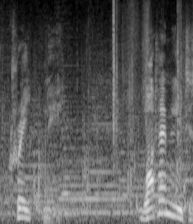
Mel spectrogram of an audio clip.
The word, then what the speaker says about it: Crespigny: Julius Champion Cresby pronounced Cratey.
